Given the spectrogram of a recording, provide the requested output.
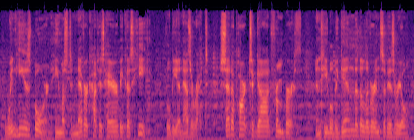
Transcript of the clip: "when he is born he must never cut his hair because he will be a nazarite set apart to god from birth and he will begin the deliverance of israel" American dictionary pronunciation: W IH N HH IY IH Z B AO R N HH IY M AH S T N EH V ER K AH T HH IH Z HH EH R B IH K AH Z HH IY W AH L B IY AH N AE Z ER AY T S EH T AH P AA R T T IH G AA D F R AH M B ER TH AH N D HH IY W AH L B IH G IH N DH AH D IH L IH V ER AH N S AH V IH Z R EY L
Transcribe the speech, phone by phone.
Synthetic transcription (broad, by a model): W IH N IY IH Z B AO R N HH IY M AH S T N EH V ER K AH T HH IH Z HH EH R B IH K AH Z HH IY W AH L B IY AH N AE Z ER AY T S EH T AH P AA R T T IH G AA D F R AH M B ER TH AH N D IY W AH L B IH G IH N DH AH D IH L IH V ER AH N S AH V IH Z R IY L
